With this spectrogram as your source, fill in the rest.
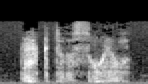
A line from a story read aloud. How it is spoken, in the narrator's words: said Klusar in a stifled voice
